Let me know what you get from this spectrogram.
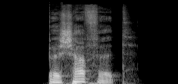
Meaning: second-person plural subjunctive I of beschaffen
- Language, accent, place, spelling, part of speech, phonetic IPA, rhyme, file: German, Germany, Berlin, beschaffet, verb, [bəˈʃafət], -afət, De-beschaffet.ogg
